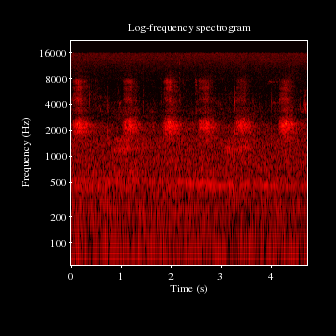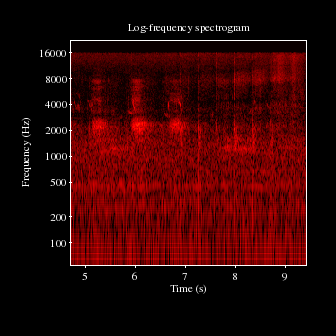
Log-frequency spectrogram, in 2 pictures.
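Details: Rose-ringed parakeets mating near their nest in February, the male feeding the female; harsh, squawking notes repeat about once a second over steady background hum, with jackdaws around.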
